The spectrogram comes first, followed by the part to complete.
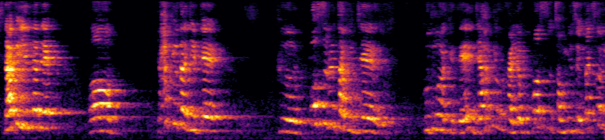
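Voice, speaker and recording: A woman pastor preaching a sermon, earnest and emphatic, often laughing as she speaks. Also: high-pitched. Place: church sanctuary. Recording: very echoey church hall, mic at a distance, faint noise.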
